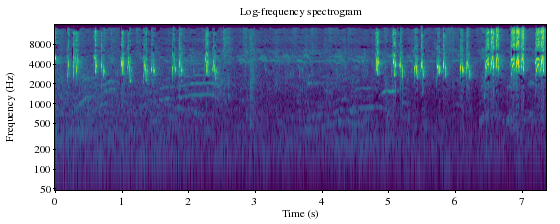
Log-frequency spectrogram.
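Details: Long-tailed shrike song, played to coax caged shrikes that are reluctant to sing or stressed into singing. Harsh, buzzy chirps come in quick bursts of two or three with brief pauses, a quieter stretch midway, then rapid scratchy notes.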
